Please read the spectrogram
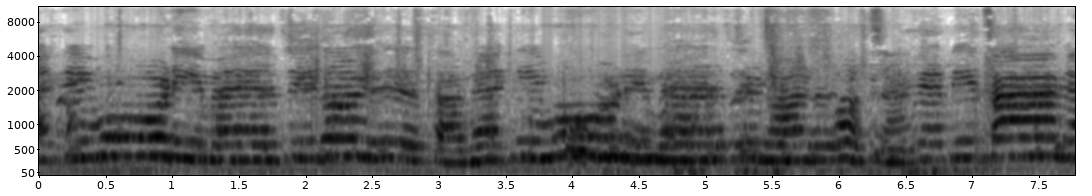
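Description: A group of women singing a devotional kirtan song together in unison, one melody line in short repeated phrases.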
